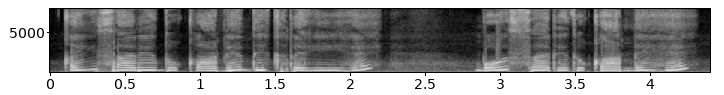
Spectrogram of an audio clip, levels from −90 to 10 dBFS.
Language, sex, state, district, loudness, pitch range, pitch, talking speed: Hindi, female, Rajasthan, Jaipur, -13 LUFS, 260-310 Hz, 285 Hz, 135 wpm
